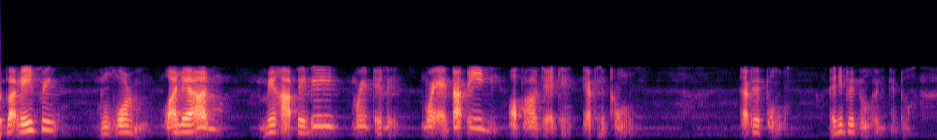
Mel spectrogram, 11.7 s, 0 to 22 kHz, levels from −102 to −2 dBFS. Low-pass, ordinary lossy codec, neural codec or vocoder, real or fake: 3.6 kHz; none; autoencoder, 22.05 kHz, a latent of 192 numbers a frame, VITS, trained on one speaker; fake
